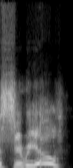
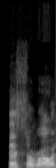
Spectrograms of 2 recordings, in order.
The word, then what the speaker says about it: Cicero: Wait, It was technically it was a Syrio? I can't pronounce it the right way. Cicero.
